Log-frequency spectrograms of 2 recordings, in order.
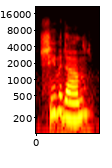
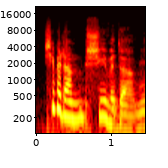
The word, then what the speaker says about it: Shivadam: And what does Shivadam mean? Shivadam. Shivadam, yes, is the proper pronunciation.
